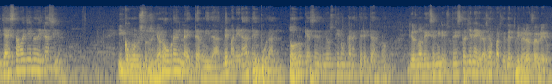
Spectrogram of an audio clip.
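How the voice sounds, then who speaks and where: A man's voice: a little high, mellow, reverberant, rough recording. A man giving a religious lecture as guest speaker, telling stories with quoted dialogue.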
